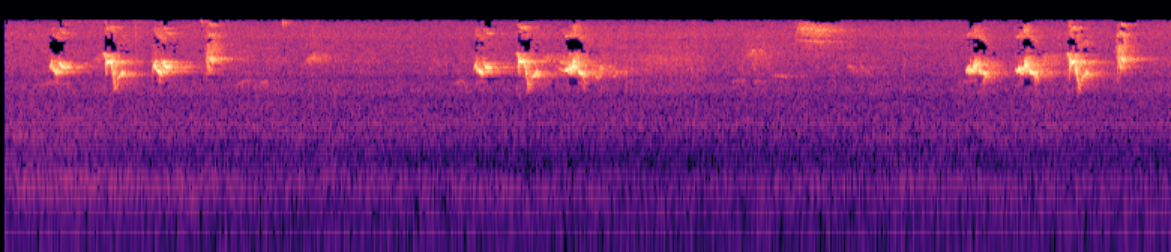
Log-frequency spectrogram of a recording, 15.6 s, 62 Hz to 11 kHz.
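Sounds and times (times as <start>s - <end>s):
American robin singing with high note suffix: 0.6s - 4.6s, 5.6s - 11.7s, 12.8s - 15.5s.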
